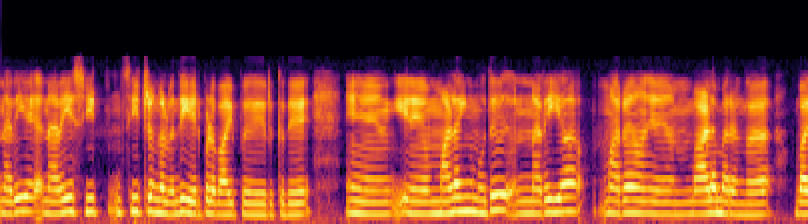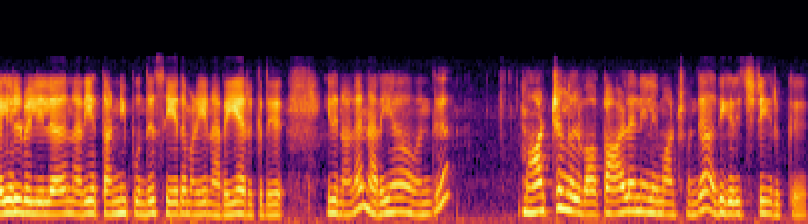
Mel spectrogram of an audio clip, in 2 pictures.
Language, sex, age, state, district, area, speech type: Tamil, female, 18-30, Tamil Nadu, Erode, rural, spontaneous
